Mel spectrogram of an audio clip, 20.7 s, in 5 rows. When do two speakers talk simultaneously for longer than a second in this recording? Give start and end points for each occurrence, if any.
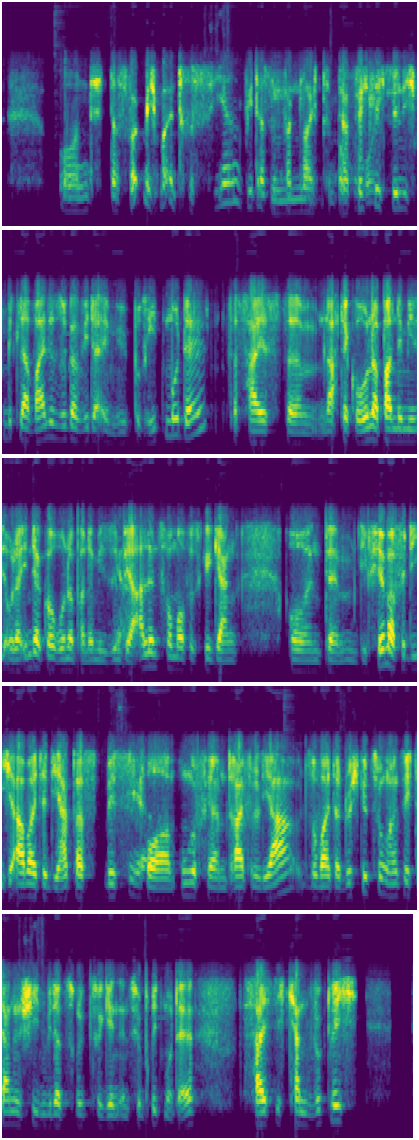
2.7-4.0

